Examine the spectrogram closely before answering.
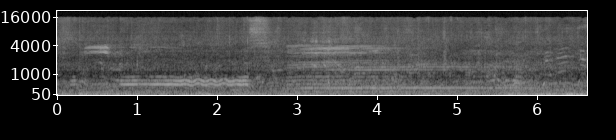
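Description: A man chants in long, wavering, drawn-out tones through a microphone outdoors.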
